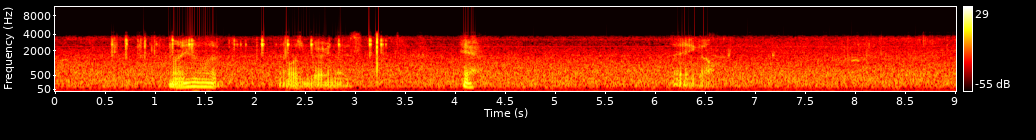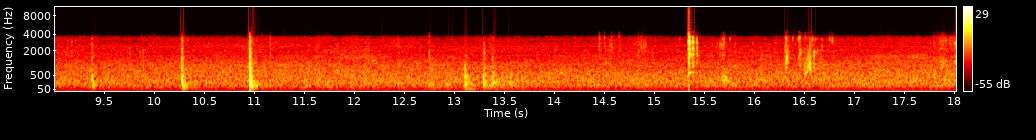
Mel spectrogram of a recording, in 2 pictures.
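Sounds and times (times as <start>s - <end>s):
water sounds: 13.7s - 18.0s.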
